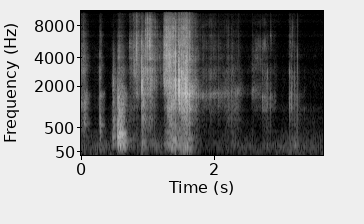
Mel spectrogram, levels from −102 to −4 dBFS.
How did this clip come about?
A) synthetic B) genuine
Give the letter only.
A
